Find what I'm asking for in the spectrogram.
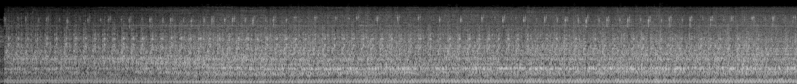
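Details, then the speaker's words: Project Oddball Camaro V8, idling: hard, rattly diesel-like knock ticking steadily; found after engine removal to be piston slap, with bores larger than the pistons and the skirts rocking, leaving the block and cylinders or the pistons worn out. "the cylinder bore is slightly larger than the piston therefore that's your piston slap the skirts are doing that they're making that noise"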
